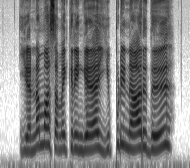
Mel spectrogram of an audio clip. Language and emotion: Tamil, disgusted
